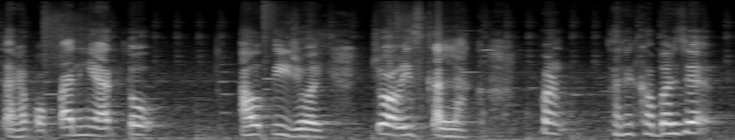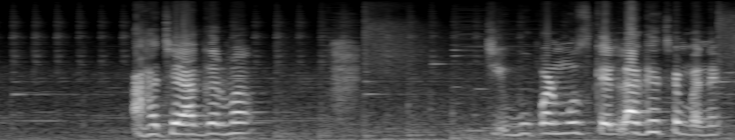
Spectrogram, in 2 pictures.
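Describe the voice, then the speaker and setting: A woman's voice: on the high side, steady tone, a little slow, long pauses, soft background music. An older woman playing a scheming widowed mother-in-law who wails and accuses in a family drama. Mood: complaining tearfully. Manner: wailing self-pity, accusing.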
